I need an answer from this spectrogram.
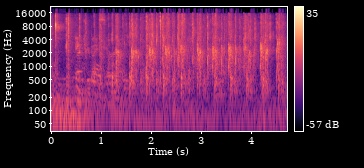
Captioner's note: audience claps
